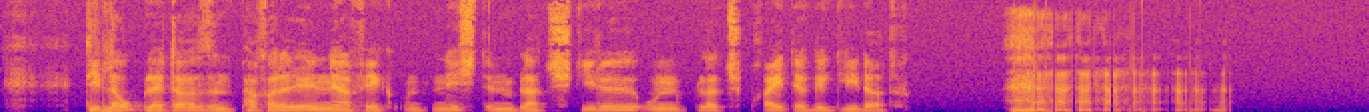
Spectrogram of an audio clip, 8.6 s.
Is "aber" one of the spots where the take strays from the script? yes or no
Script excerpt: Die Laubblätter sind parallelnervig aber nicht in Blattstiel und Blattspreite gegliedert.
yes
